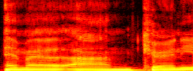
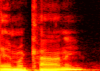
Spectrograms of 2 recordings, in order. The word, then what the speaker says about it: Emma Kearney: Like he says Emma Kearney every week instead of Emma Carney.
